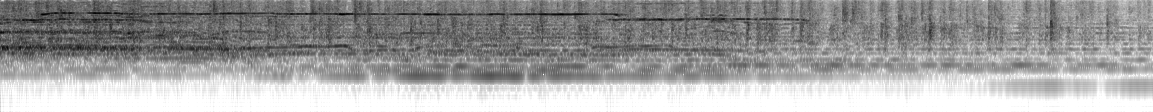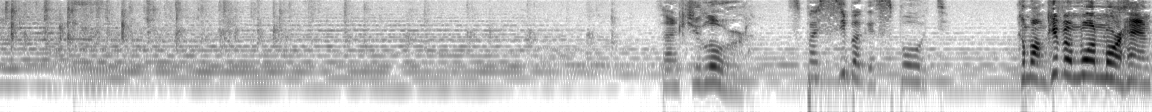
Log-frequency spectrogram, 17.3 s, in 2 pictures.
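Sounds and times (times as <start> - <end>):
scattered whoops: 0.0 - 10.5
crowd shouting and cheering praise: 0.0 - 10.6
speech: 13.7 - 17.2.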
